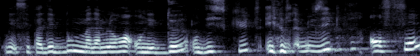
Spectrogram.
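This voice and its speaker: A woman's voice: on the high side, a little fast, mellow. A young woman defending herself against a neighbor's complaints, protesting and defensive. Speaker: comedian arguing with a neighbor.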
